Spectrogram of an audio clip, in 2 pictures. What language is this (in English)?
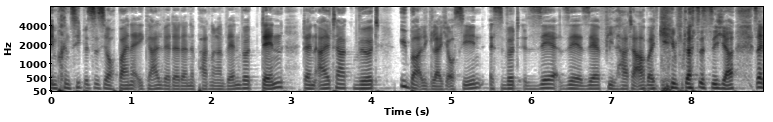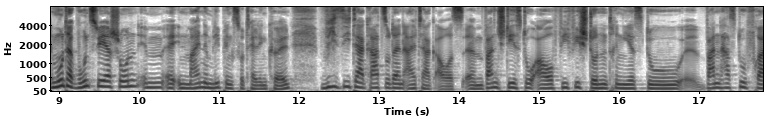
German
